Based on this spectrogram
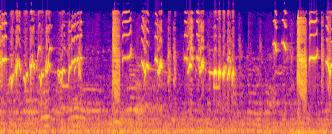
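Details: Oriental magpie-robin, said to be fighting and provoking rivals, pours out fast twittering phrases of sweeping whistles and chirps, broken by two harsh noisy bursts and short pauses, with high rattling trills toward the end.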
